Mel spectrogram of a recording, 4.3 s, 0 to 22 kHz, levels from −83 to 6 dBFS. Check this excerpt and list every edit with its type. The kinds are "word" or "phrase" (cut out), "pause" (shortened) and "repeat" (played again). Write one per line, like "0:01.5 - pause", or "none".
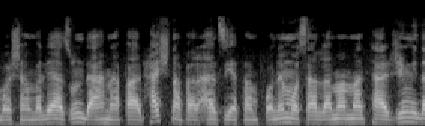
0:01.4 - word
